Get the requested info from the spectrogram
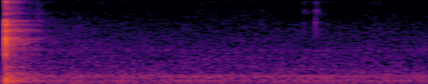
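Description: A metal fork clinks once, sharply, against a ceramic plate while picking up banana slices, with a brief ring.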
